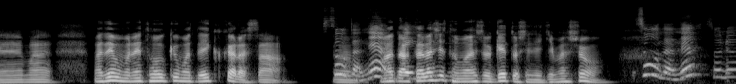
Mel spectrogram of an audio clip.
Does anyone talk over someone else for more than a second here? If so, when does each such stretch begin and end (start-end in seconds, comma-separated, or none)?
3.3-4.7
